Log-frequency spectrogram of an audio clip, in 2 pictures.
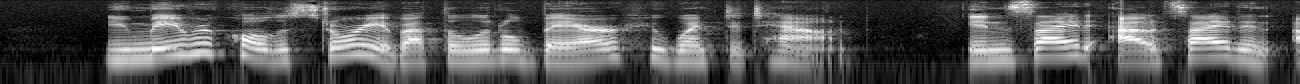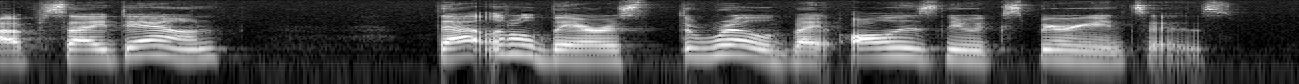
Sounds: Speech

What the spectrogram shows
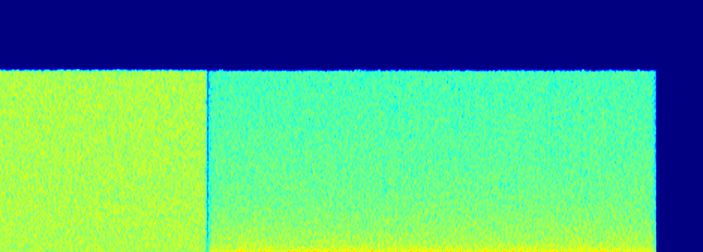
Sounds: White noise

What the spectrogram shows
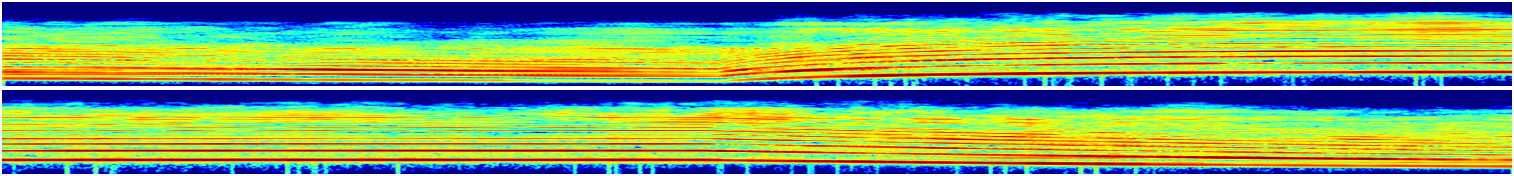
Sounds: Civil defense siren

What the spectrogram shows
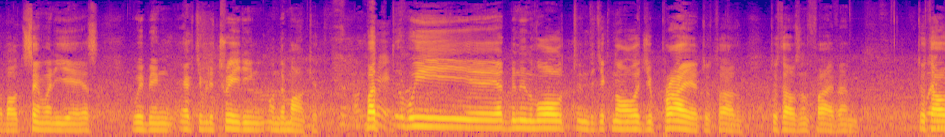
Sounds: Speech

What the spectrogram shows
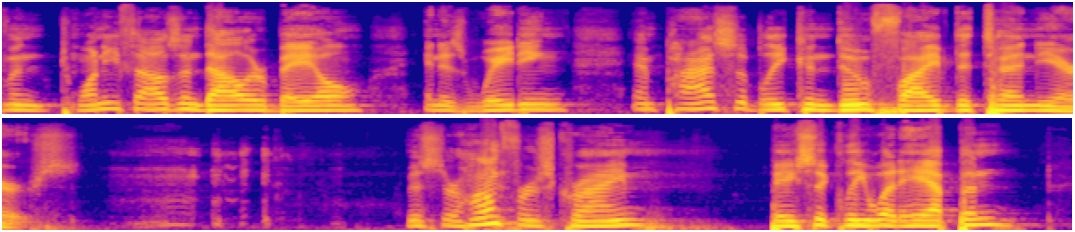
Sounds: Speech

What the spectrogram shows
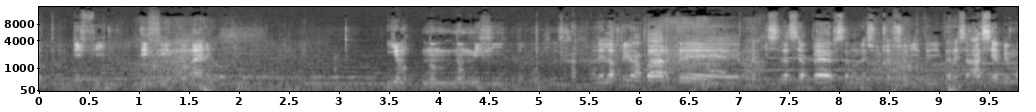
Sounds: Music, Speech

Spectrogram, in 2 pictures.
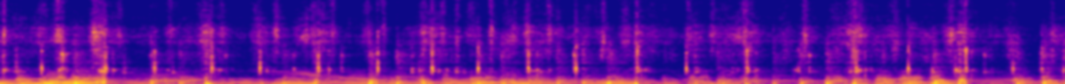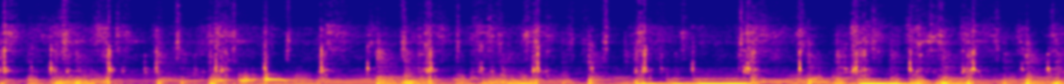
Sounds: playing didgeridoo

